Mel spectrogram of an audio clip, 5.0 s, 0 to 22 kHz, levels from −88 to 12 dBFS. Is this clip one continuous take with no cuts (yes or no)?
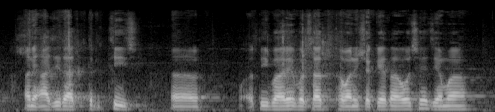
yes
